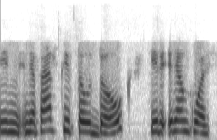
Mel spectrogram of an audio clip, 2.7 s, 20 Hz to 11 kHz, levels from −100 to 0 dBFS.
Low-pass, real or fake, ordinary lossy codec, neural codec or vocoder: 9.9 kHz; real; AAC, 48 kbps; none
